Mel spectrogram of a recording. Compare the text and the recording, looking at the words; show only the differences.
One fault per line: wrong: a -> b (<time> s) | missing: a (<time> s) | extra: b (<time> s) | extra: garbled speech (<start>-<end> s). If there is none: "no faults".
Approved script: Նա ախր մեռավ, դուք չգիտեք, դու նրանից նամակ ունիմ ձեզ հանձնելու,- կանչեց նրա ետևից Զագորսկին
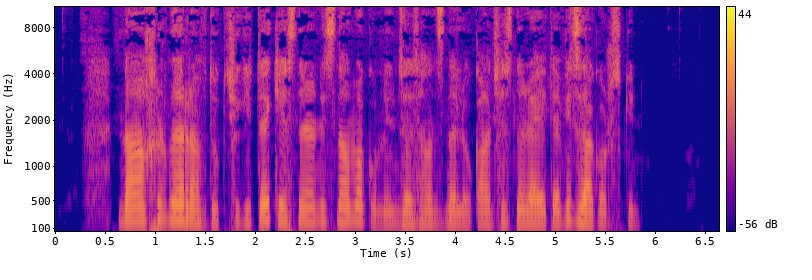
wrong: դու -> ես (2.3 s)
